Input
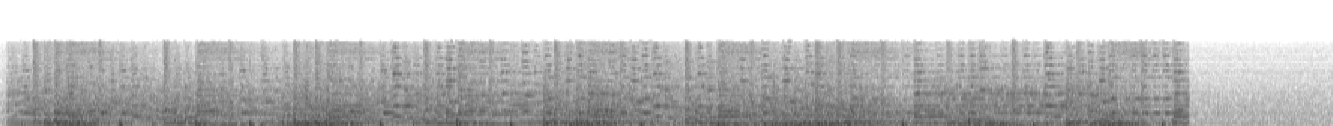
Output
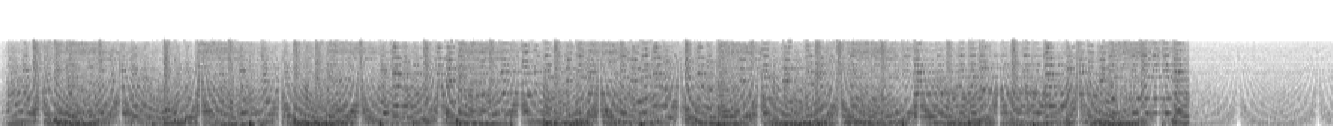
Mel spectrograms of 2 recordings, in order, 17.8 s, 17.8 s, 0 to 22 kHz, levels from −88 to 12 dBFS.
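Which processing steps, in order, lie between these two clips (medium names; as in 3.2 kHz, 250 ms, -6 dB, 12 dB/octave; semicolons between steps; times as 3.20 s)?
in parallel at +2 dB: gain riding 0.5 s; on the sum: resampled via 16 kHz; cancelling through-zero flanger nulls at 0.94 Hz, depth 5.9 ms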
